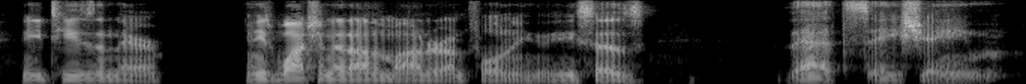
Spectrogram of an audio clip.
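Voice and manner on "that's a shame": deep, long, drawn-out gravelly voice. Retelling a film's last scene, quoting the alien's line: ET gravel voice. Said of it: "He does that long gravel voice".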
